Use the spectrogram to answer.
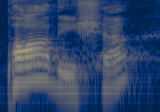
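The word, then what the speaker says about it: Padishah: El Padisha tenía una alumna turca en Viena que cuando hablaba de Dune insistía en señalarme que pronuncio mal padisha porque el padisha, recordad, el pad shadam cu es el título del emperador otomano. La traducción al castellano de Padisha, al fin he conseguido decirlo bien, es sultán.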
